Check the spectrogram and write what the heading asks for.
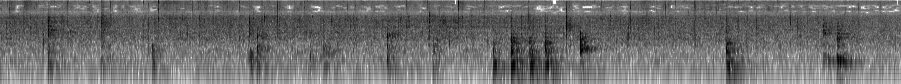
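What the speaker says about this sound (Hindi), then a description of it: "तीन मिनट तक मैंने प्याज और भिंडी को भून लिया" Onion and okra (bhindi) frying in a pan, with a steady sizzle and repeated scraping stirs. The stirs land irregularly and grow busier toward the middle, all close and moderately loud, with no talking.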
